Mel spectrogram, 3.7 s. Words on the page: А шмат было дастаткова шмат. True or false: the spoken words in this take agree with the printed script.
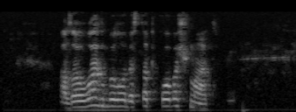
false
